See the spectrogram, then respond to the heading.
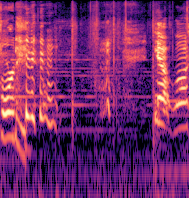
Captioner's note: laughs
